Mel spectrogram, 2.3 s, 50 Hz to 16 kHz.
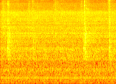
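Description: Neptune 500 series hydraulically actuated diaphragm metering pump running with a steady hum and a few ticks, as its stroke setting is being turned back down to zero.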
